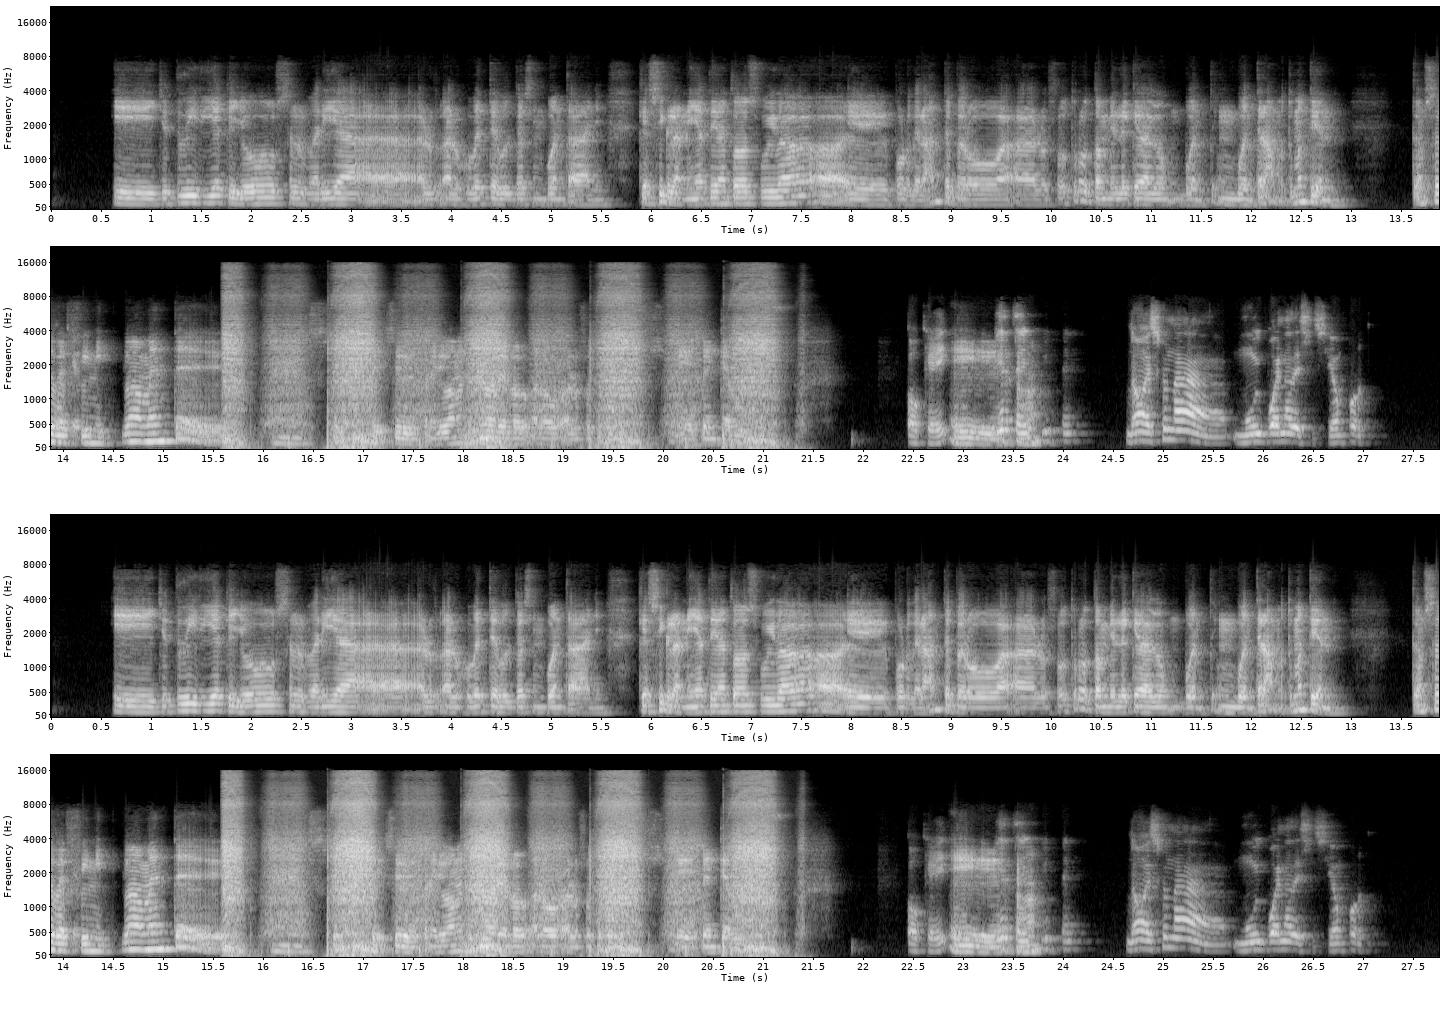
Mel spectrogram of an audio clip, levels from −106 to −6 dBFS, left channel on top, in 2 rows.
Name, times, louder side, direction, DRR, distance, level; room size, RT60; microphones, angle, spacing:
voice 1, 0.6-12.8 13.6-15.8 16.1-21.2 21.5-21.6 22.9-23.7, right 2 dB, 75° right, 1.1 m, -26 dB
voice 2, 13.9-14.3 22.4-22.9 23.3-23.7 24.6-27.1, left 4 dB, 35° left, 0.4 m, -28 dB
sound 1, 15.6-21.4, right 5 dB, 30° right, 0.4 m, -21 dB
5.6 x 3.4 x 5.5 m
head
